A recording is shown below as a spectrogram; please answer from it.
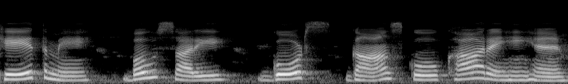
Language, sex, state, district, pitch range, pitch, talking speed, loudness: Hindi, female, Punjab, Fazilka, 200-260 Hz, 220 Hz, 105 wpm, -15 LUFS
